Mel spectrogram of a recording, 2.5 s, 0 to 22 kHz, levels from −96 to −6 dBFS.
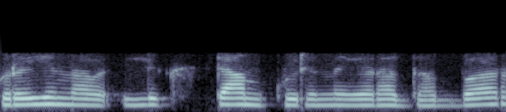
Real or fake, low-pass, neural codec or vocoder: real; 3.6 kHz; none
